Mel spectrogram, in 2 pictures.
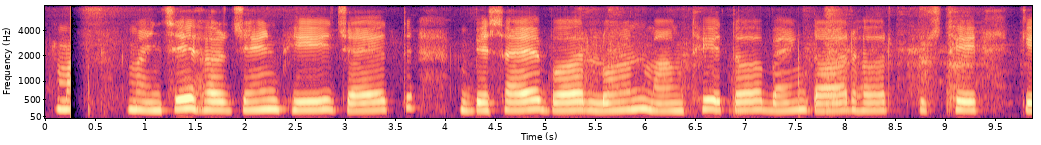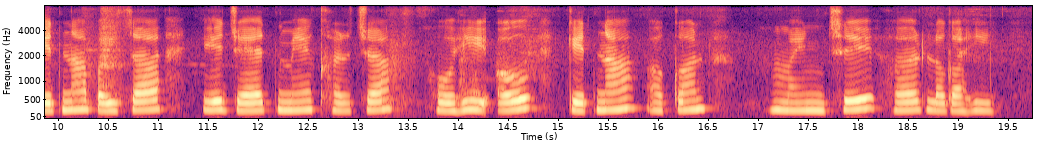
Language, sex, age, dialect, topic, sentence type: Chhattisgarhi, female, 36-40, Northern/Bhandar, banking, statement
